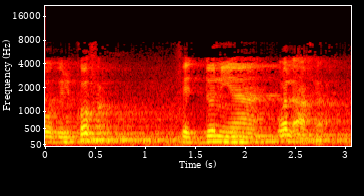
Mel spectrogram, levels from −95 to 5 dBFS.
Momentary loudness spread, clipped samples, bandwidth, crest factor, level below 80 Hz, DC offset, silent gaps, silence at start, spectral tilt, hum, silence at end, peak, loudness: 10 LU; under 0.1%; 7.6 kHz; 16 dB; -54 dBFS; under 0.1%; none; 0 s; -5 dB/octave; none; 0 s; -8 dBFS; -25 LUFS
